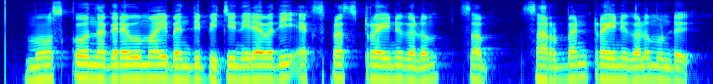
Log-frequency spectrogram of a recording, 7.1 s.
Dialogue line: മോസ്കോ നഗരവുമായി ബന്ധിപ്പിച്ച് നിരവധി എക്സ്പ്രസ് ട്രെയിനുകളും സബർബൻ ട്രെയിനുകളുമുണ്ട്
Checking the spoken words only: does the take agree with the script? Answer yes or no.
yes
